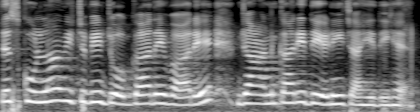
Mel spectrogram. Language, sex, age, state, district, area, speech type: Punjabi, female, 30-45, Punjab, Fatehgarh Sahib, urban, spontaneous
